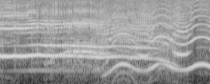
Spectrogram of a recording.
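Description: Crowd cheering and shouting, over which one long high tone is held steady and then, from about halfway, wavers up and down about three times a second.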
